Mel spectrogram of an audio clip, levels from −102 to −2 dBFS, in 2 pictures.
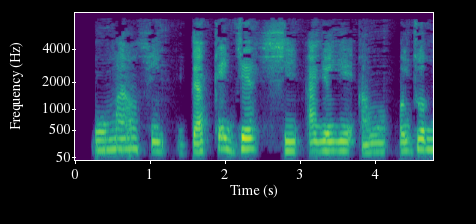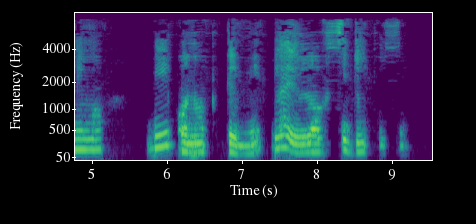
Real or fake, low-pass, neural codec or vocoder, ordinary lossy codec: fake; 7.2 kHz; codec, 44.1 kHz, 1.7 kbps, Pupu-Codec; MP3, 32 kbps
